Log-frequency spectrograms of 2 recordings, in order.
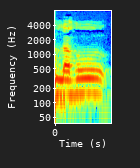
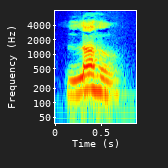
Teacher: ਲਹੋੜੇ ਨਹੀਂ ਲਾਉਣੇ ਕਹੋ ਲਹੋ ਇਉ ਨਹੀਂ ਲੈਣਾ ਕਹੋ ਲਹੁ ਇਸ ਤਰ੍ਹਾਂ ਲਘੂ ਮਾਤਰਾ ਬੋਲਣੀ ਹੈ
